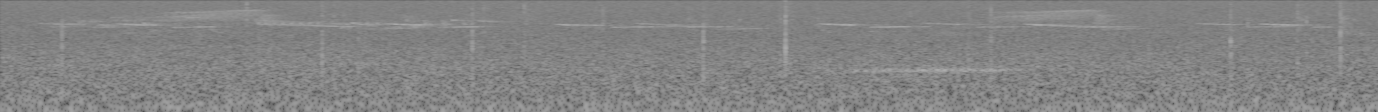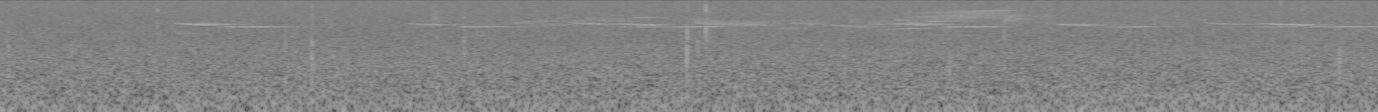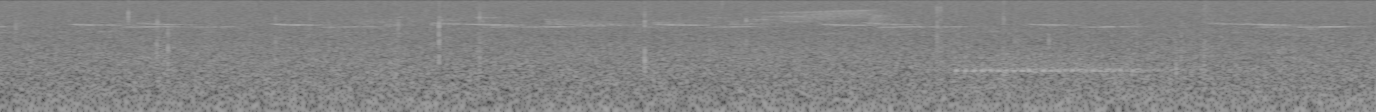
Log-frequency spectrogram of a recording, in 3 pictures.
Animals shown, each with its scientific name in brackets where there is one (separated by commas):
Pileated Woodpecker (Dryocopus pileatus), Northern Parula (Setophaga americana), Winter Wren (Troglodytes hiemalis), Black-capped Chickadee (Poecile atricapillus)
